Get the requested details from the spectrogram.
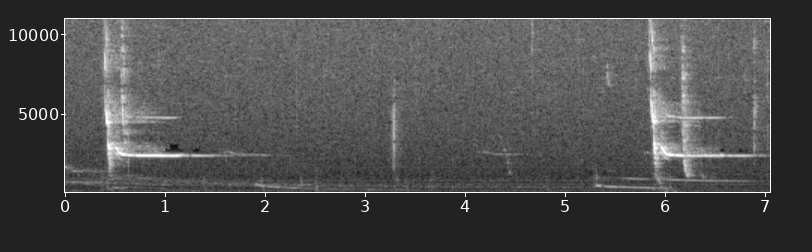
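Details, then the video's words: Under thick sea ice in McMurdo Sound, Antarctica, Weddell seals call at an observatory 21 m down, November 2017: sharp high chirps with ringing tails open and close the passage, between them gliding descending whistles over a constant low hum. "Song of the Antarctic Weddell Seal"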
